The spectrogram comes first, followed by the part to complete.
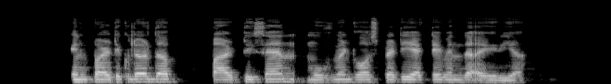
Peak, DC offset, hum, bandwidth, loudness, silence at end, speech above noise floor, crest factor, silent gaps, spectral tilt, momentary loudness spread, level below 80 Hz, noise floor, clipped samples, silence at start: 0 dBFS; under 0.1%; none; 9.2 kHz; -18 LUFS; 0.85 s; 67 dB; 18 dB; none; -5.5 dB/octave; 6 LU; -52 dBFS; -84 dBFS; under 0.1%; 0.7 s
